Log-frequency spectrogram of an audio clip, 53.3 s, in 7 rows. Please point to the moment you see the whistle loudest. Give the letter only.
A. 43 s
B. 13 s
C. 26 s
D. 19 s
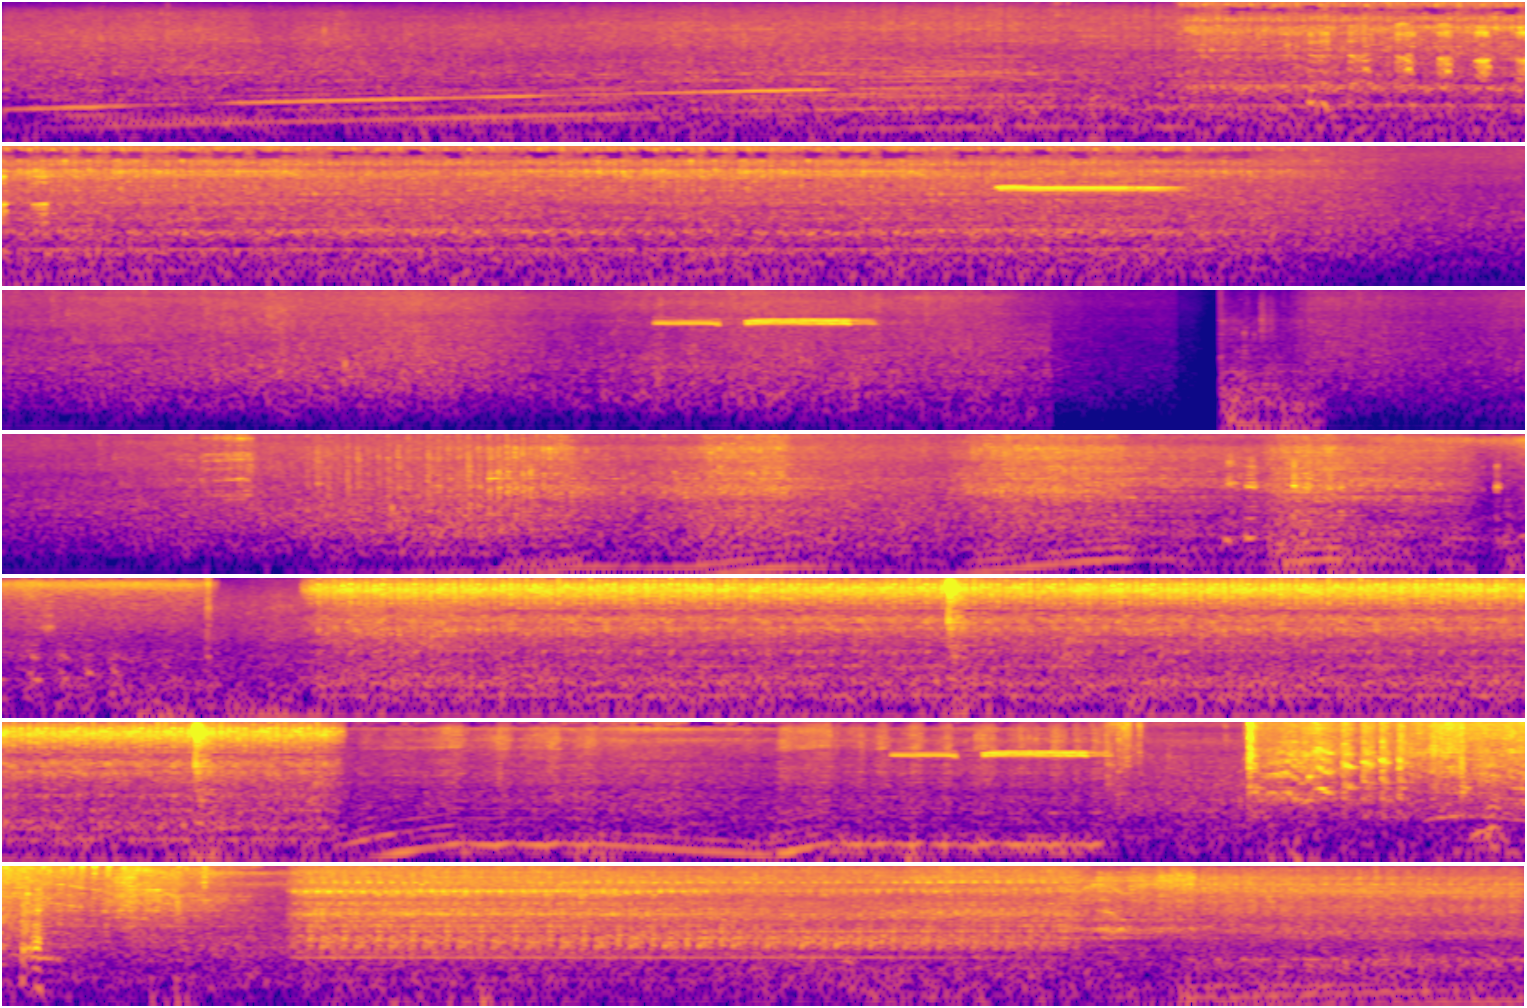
B.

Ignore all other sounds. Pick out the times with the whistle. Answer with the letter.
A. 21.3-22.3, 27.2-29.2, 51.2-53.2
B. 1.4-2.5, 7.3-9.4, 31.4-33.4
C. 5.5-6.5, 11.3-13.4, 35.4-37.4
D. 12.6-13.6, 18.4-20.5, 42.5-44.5
D.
